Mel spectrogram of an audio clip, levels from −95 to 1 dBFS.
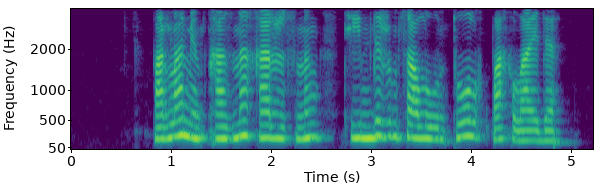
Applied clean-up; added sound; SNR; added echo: none; none; none; none.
